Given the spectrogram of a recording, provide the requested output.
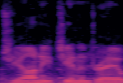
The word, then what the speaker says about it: Gianni Giannandrea: I'm Gianni Giannandrea with 87 Upstream. Is that how you pronounce it?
